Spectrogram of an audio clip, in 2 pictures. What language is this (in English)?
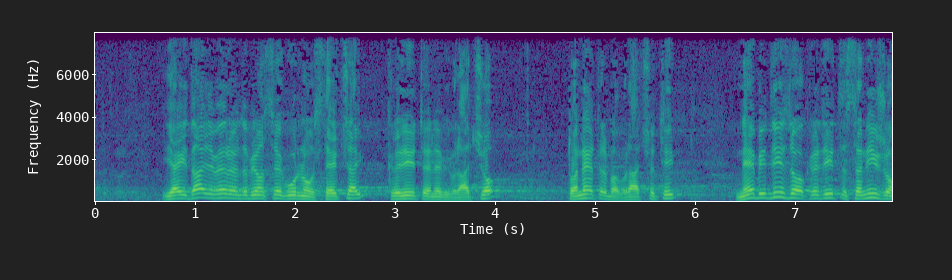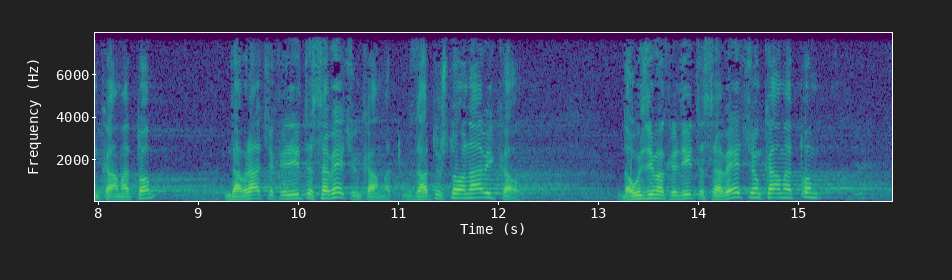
Serbian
